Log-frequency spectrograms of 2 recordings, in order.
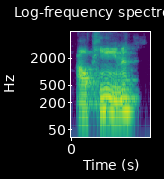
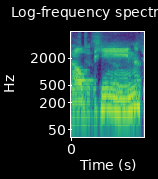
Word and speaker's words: Alpine: And like you said, I mean, Severson signing that deal with Alpine. Mr. Ocon has really hasn't had a good race since, honestly. – 13 episodes. Ian pronounces Alpine correctly. – Like Alpine.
